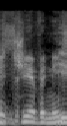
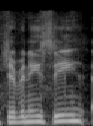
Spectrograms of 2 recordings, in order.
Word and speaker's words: Giovannisi: There's so many different ways to pronounce it that I've stuck with Giovannisi as the way that I would like to pronounce it. Cause it's, I guess, but there's other like more accurate ways to say it, but, is that Italian?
